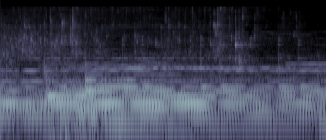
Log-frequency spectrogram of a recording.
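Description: Water being poured into a kadhai while cooking dhokli salan, a short close trickling and splashing of liquid against metal, heard alone without talk.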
